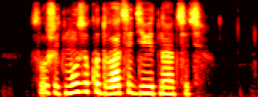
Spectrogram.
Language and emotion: Russian, neutral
